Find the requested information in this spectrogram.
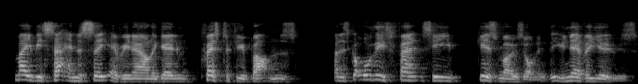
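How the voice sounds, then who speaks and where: A man's fairly high, bright, sharp voice with lively intonation and a fairly quick pace. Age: 50s. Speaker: paddling coach. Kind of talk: online team training meeting.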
